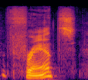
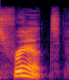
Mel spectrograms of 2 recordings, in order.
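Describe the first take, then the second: First: Said in the usual way. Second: France said higher, falling firmly at the end; stress on France. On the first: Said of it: "Not Paris, Texas, but Paris". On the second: Shown as a demonstration. Host correcting Paris Texas, stressing the word France. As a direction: land hard on France to set it against Texas. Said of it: "Texas, but Paris".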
